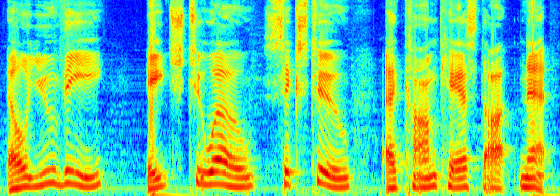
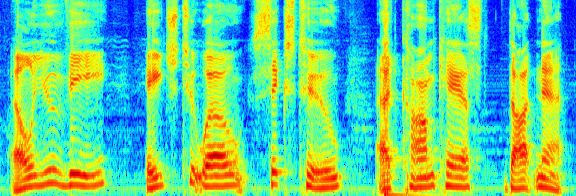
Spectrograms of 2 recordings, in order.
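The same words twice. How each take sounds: First: Slow, careful repeat; repeated slowly. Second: Slow, letter by letter; spelled out slowly. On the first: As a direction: say it again slowly. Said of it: "That's my email address". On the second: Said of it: "my email address". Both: Shown as a demonstration.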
